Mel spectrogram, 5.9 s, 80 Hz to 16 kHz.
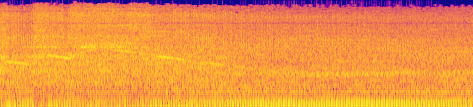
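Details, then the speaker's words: $100 4,000-watt generator restarted after a brief interruption, not fully cold: a loud, steady drone at constant pitch with an even rhythm and no stumbling or knocking. The generator is running fine. "So yes, it does run."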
